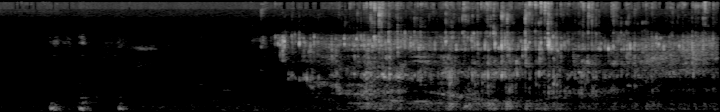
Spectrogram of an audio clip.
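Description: Hot water poured steadily into a cup for a reishi mushroom drink, a sustained splashing fill lasting several seconds after a few light knocks and taps.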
